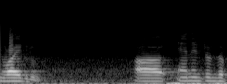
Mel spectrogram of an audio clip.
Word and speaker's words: Vaheguru: we have the message and we follow it, we will be better people and maybe attain to Vaheguruji.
